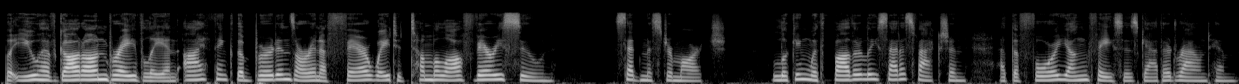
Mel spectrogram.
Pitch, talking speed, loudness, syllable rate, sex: 190 Hz, 175 wpm, -19 LUFS, 4.7 syllables/s, female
